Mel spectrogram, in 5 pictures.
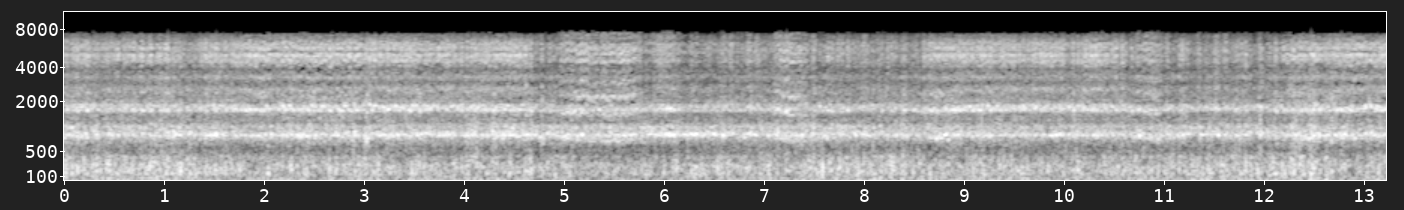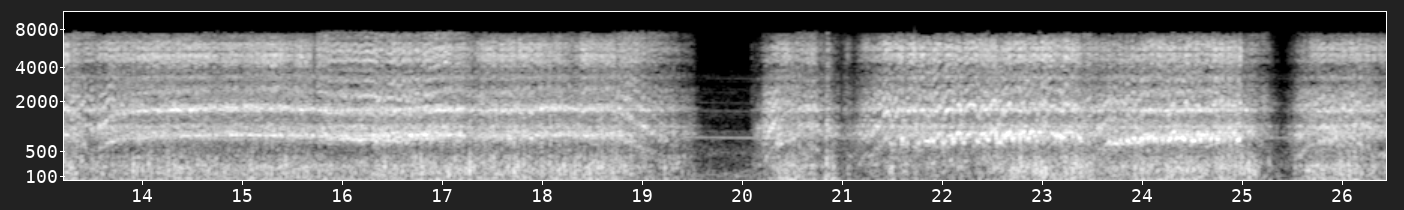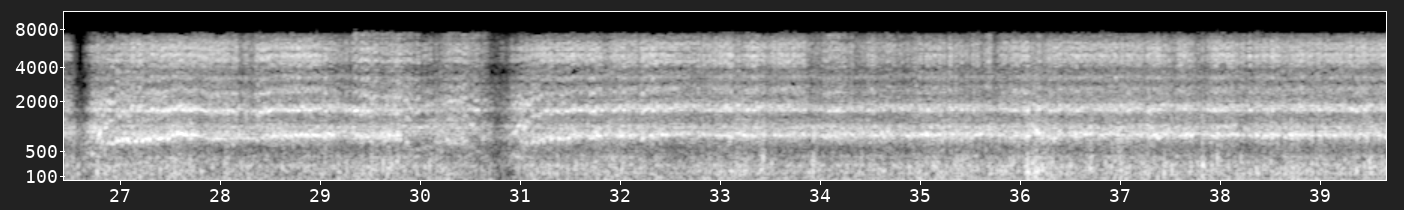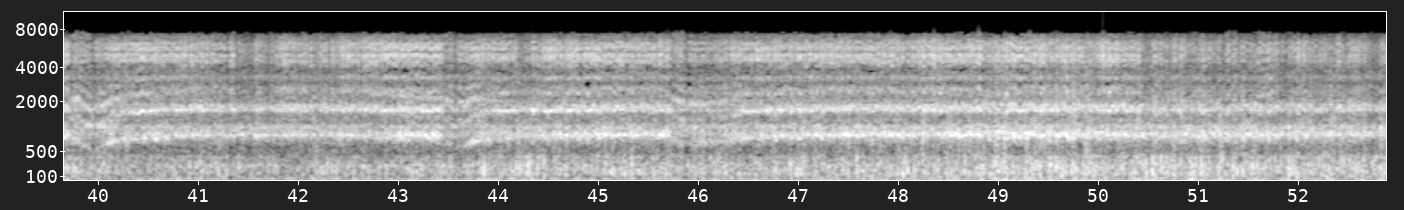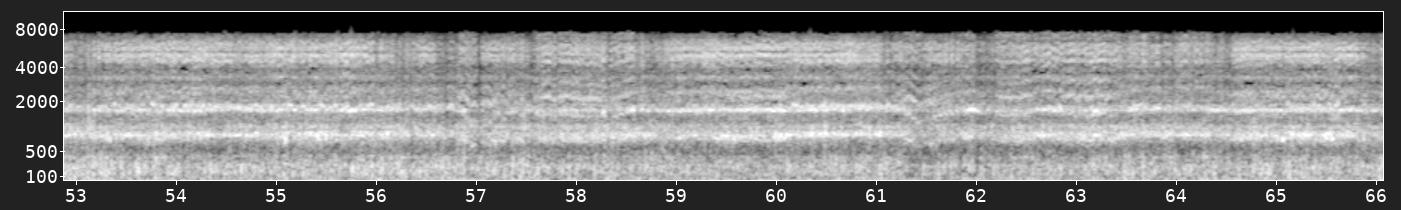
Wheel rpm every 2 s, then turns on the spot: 230, 220, 220, 230, 230, 230, 180, 230, 220, 100, 90, 180, 130, 130, 220, 150, 230, 230, 230, 220, 210, 220, 220, 220, 230, 220, 230, 220, 200, 210, 220, 210, 220.
none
